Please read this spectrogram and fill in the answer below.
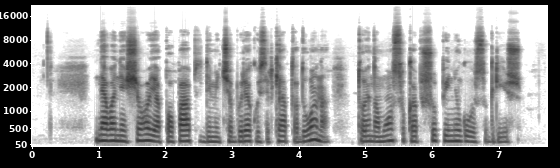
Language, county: Lithuanian, Kaunas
